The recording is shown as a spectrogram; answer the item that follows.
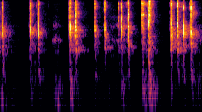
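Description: Typing on a laptop keyboard: quick, crisp key clicks in irregular short bursts, fairly faint and with no voices.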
